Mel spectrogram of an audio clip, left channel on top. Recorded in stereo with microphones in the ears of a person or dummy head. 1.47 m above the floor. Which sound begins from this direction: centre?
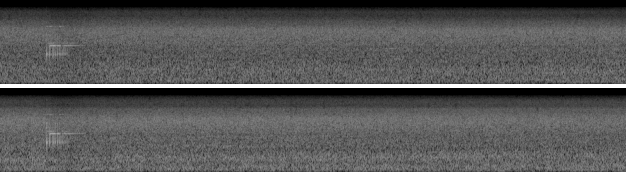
A rattle, at 0.5 s.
